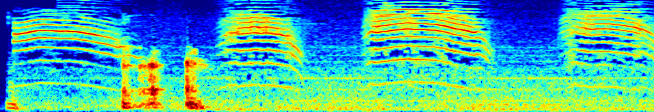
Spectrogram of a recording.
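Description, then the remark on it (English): A cat meows repeatedly, about four drawn-out, high-pitched calls with a few short chirpy sounds in between, loud with no talking, played from a video entitled How to Summon Your Cat. “It's a video entitled How to Summon Your Cat, and it worked.”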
